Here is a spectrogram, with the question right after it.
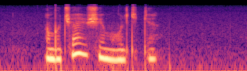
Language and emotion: Russian, sad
